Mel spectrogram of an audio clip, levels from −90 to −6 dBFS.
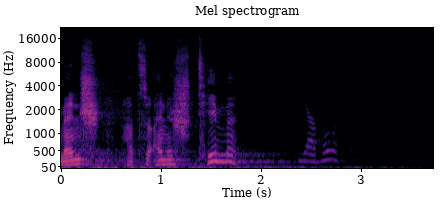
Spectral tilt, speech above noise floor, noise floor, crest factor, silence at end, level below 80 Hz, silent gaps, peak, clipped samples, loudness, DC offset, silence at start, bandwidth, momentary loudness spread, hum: -4 dB/octave; 36 dB; -85 dBFS; 20 dB; 0.75 s; -74 dBFS; none; -32 dBFS; under 0.1%; -49 LUFS; under 0.1%; 0 s; 19 kHz; 21 LU; none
